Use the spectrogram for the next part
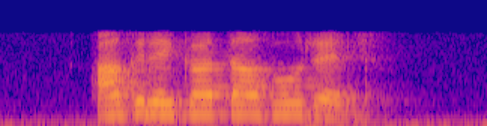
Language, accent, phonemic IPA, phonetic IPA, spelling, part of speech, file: Armenian, Eastern Armenian, /ɑɡɾeɡɑtɑvoˈɾel/, [ɑɡɾeɡɑtɑvoɾél], ագրեգատավորել, verb, Hy-ագրեգատավորել.ogg
- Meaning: to aggregate, unitize, gang up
